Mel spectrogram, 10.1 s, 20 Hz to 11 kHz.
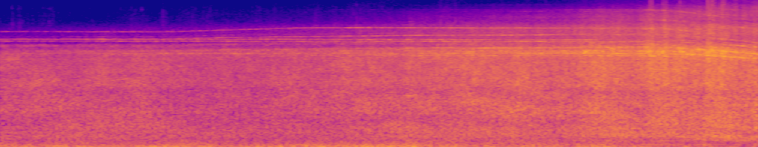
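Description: Boeing KC-135 Stratotanker's four turbofan engines on approach with gear down, getting steadily louder as it comes closer. A high whine grows strong near the end and begins to drop in pitch as the jet passes.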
